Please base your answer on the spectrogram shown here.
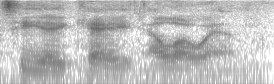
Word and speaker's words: Taklon: said i'm looking for a taclon bristle brush it's spelled t-a-k-l-o-n taklon and the girl said yeah we got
